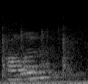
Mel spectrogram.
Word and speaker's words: Pollan: I've been reading a lot of Michael Pollan. How do you pronounce his last name? Pollan? Pollan, like you said, Pollan.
